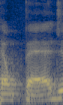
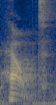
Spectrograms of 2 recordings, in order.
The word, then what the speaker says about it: helped: Brasileiro raiz gosta de falar helped, não é nada de helped, é helped. Helped.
